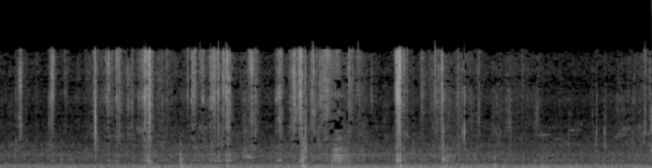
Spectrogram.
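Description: Faint scattered clicks and rustles as latex-gloved hands push a plastic plant pin down into packed potting soil among fleshy succulent leaves. A faint steady hum runs underneath.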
